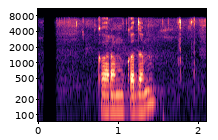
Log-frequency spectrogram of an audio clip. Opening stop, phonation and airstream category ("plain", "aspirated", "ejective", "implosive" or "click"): plain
